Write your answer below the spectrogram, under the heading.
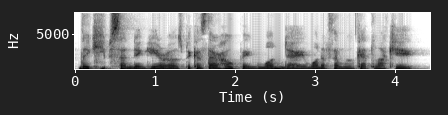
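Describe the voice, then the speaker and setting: A performer voicing a proud, imperious demon queen in a fantasy audio roleplay, deliberate and theatrical, with a breathy voice and contempt for the gods. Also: medium pitch, fairly even intonation, darkish tone, natural voice. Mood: scornful, resolute. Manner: deliberate, theatrical, grandiose speech with dramatic pauses.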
